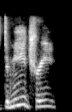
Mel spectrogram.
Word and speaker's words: Dimithri: I mean, Paul, your name is pretty straightforward, but as someone who has a silent H in their name, mm-hmm. I see myself, you know, in Madison. Like it's Dimitri. It's three I's and an H, but not where you think.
